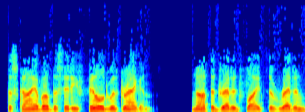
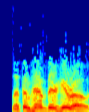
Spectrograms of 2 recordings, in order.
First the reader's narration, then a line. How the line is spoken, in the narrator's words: said above the shouting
